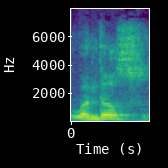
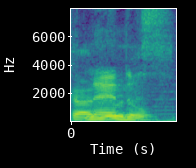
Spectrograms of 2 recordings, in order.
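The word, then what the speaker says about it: Lijnders: Is it Linders? How do you say that? Lenders. Yeah. Dutch. No, you could say Lenders. Lenders. Pep Lenders.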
